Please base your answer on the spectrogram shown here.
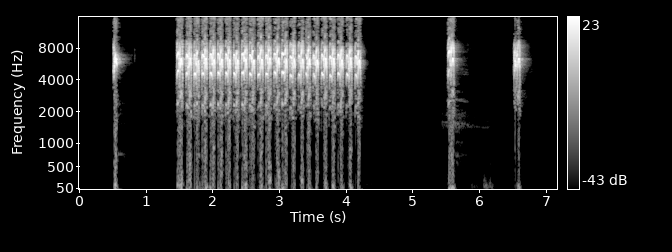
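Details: Female ruby-cheeked sunbird calling to a male. A lone thin chip, then a rapid, steady rattle of high ticking notes lasting nearly three seconds, followed by two more isolated sharp chips.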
